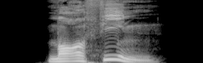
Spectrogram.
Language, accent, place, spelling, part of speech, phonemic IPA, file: German, Germany, Berlin, Morphin, noun, /ˌmɔʁˈfiːn/, De-Morphin.ogg
- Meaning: morphine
